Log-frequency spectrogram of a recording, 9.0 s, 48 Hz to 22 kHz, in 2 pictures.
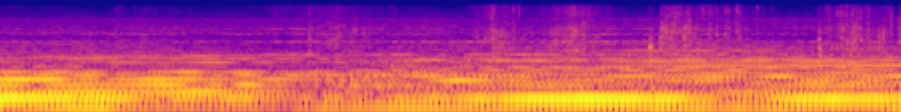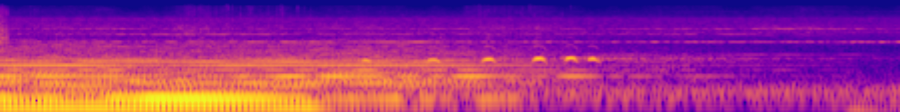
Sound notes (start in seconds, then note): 0.5 leaves crunching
